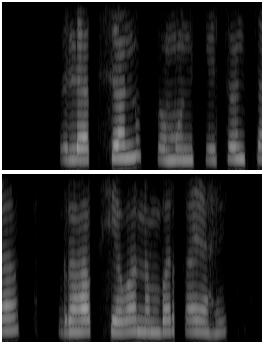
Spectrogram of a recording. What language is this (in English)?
Marathi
